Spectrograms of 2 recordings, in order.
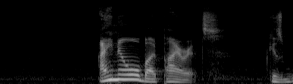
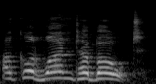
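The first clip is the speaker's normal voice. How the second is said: much higher, slow chorus of pirates; pirate crew agreeing; 11 semitones higher than usual. Acted. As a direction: echo it like a gang of sailors. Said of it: "the others agreed".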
